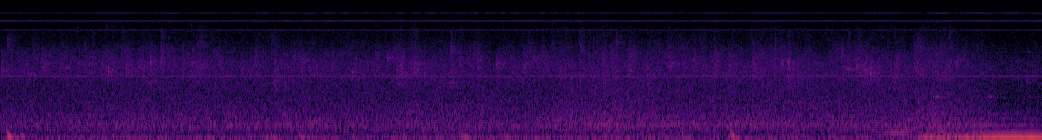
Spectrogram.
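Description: Faint water dripping in a limestone cave: a soft, even hiss with scattered light drip ticks.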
